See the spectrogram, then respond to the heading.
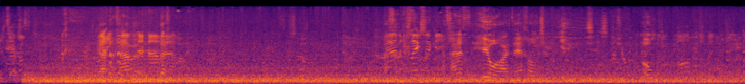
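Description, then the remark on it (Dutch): Airplane cabin noise before takeoff on a return flight from Rome: a steady, loud, low engine and ventilation drone fills the whole stretch, with indistinct voices murmuring over it. “Terug in het vliegtuig. En we gaan zo meteen opstijgen.”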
